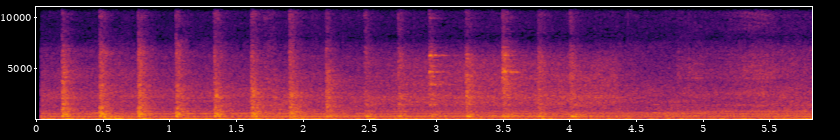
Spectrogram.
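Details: 2016 Audi A4 steering: even clicking about three to four times a second as the wheel is turned, from the steering shaft universal joint (steering cross); the fix is spraying WD-40 onto the joint.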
